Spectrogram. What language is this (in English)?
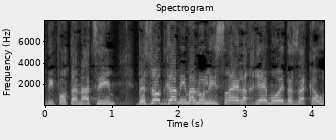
Hebrew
